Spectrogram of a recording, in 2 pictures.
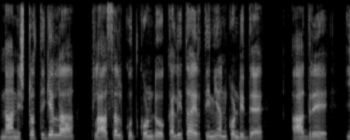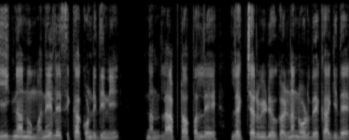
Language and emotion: Kannada, sad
